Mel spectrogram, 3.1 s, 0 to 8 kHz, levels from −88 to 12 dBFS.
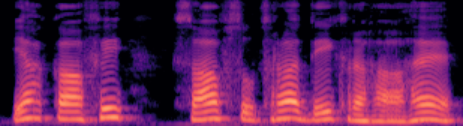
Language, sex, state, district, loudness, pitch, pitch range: Hindi, male, Jharkhand, Ranchi, -15 LUFS, 175 Hz, 165-195 Hz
